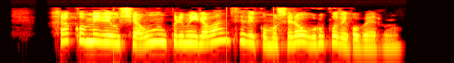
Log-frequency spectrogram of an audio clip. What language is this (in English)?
Galician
